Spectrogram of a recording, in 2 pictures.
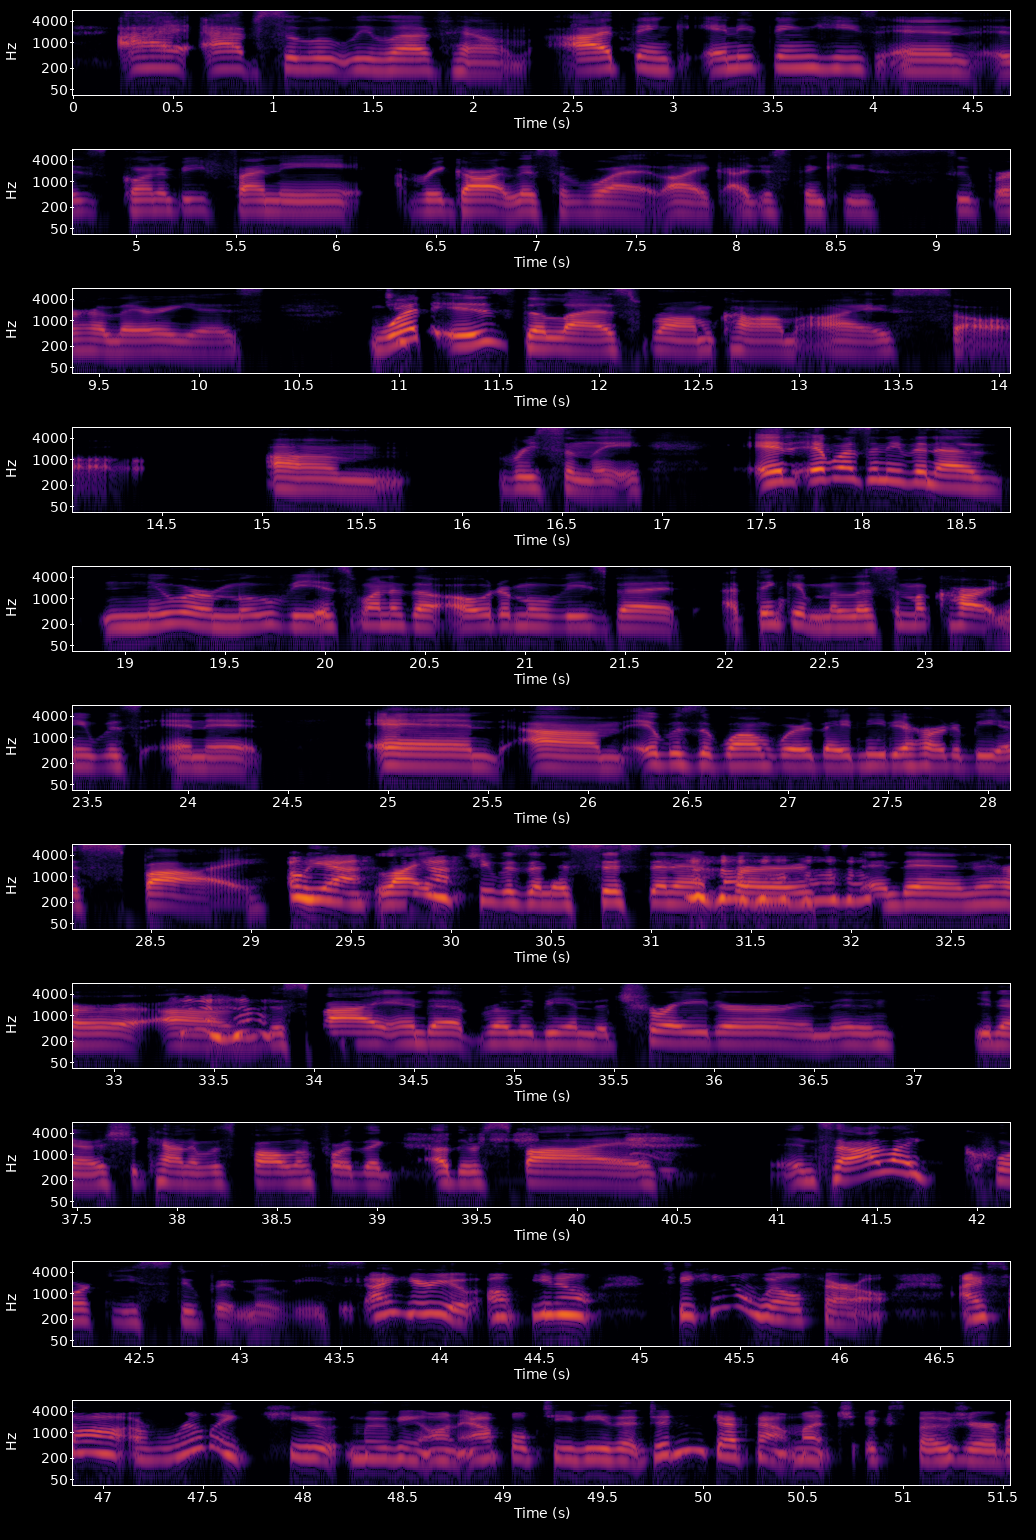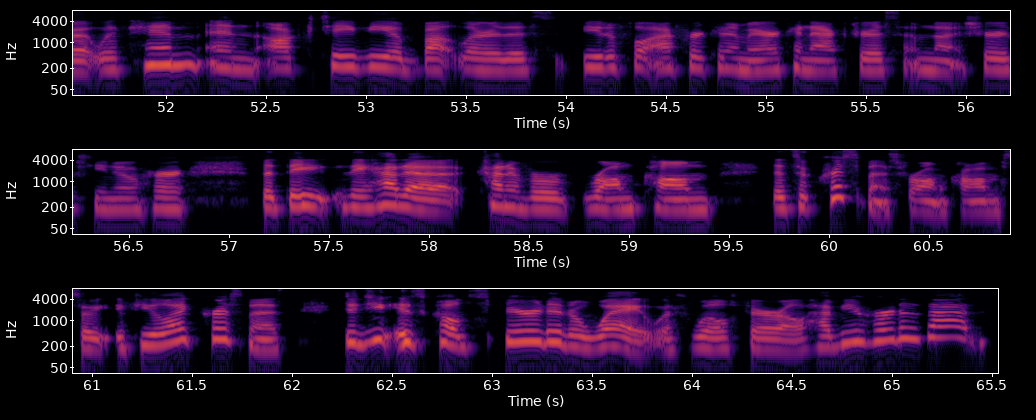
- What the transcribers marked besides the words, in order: laugh; laugh; tapping
- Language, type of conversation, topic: English, unstructured, What was the first movie you fell in love with, and what memories or feelings still connect you to it?
- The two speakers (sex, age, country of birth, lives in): female, 45-49, United States, United States; female, 45-49, United States, United States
